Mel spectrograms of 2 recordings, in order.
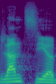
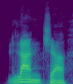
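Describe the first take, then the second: First: The name is pronounced a non-Italian way. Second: The name is pronounced the Italian way. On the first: The speaker calls it wrong. "I used to say Lancia ... I made that mistake" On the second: The speaker calls it right. "The real Italian pronunciation of the Lancia brand is actually Lancia"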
